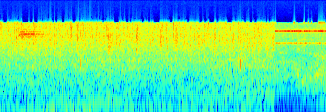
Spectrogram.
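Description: Steady outdoor background noise from the camera microphone, an even hiss with low rumble and a few faint clicks. Near the end it cuts to quieter indoor room tone with a steady high-pitched whine.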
